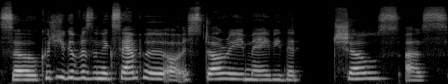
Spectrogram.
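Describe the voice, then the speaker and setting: With a German accent, a woman speaks at a fairly slow pace with ordinary pitch variation. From Germany. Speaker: gaming content creator and interviewer. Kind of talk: casual interview. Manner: halting.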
